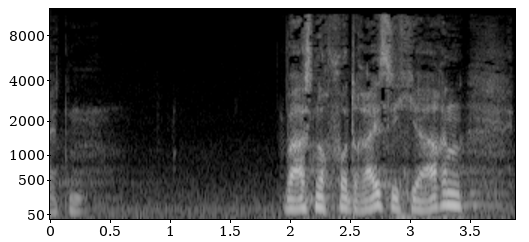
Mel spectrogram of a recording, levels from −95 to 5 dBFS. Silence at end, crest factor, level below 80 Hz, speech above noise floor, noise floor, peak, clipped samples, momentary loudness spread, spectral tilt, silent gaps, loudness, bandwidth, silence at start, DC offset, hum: 0 s; 18 dB; -58 dBFS; 30 dB; -59 dBFS; -14 dBFS; under 0.1%; 17 LU; -5.5 dB/octave; none; -29 LUFS; 11.5 kHz; 0 s; under 0.1%; none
